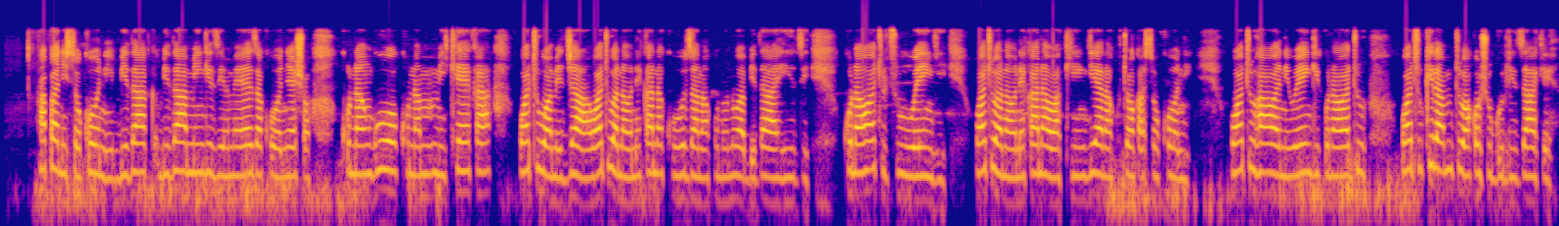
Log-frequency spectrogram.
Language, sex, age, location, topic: Swahili, female, 18-24, Nakuru, finance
